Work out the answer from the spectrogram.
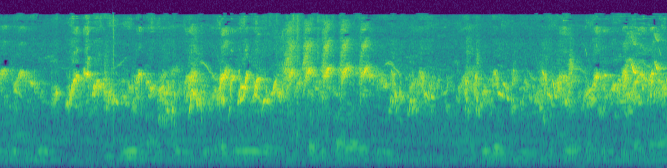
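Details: Red-whiskered bulbul singing in competitive style as a trapping lure: a steady stream of bubbly, slurred chirps and warbles, with a softer low chattering layer underneath.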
